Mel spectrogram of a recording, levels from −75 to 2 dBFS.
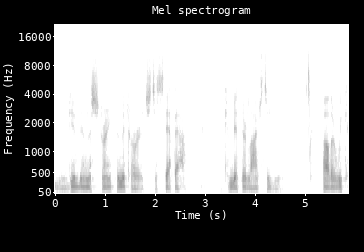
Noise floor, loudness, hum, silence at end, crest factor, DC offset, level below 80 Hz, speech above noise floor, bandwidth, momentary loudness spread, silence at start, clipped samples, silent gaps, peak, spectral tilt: -75 dBFS; -51 LUFS; none; 0 s; 24 dB; under 0.1%; -80 dBFS; 24 dB; 14.5 kHz; 11 LU; 0 s; under 0.1%; none; -28 dBFS; -4 dB/octave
